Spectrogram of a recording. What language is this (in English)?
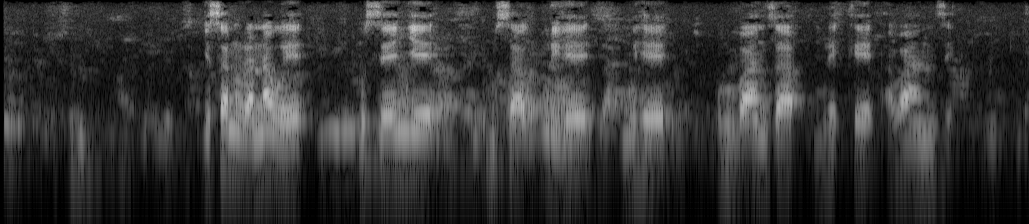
Kinyarwanda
